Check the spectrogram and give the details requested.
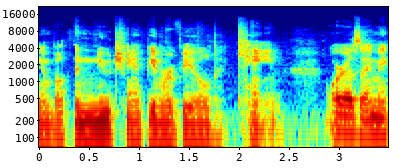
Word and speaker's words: Kayn: to be talking about the new champion revealed cane or as I may call them when people pronounce his name differently than what I say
